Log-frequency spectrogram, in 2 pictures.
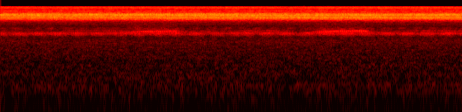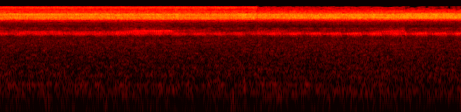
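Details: Crickets calling at night in a dense chorus: a steady, very high shrill ringing that never pauses, over a lower pulsing trill that swells briefly every two seconds or so; no other sounds stand out.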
